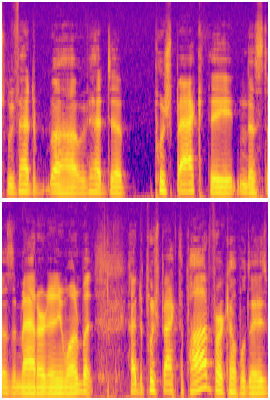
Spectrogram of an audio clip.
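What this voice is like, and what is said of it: Hoarse voice. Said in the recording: “So I'm a bit hoarse. ... lost the old voice ... no voice”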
